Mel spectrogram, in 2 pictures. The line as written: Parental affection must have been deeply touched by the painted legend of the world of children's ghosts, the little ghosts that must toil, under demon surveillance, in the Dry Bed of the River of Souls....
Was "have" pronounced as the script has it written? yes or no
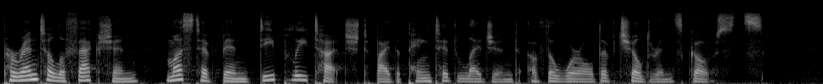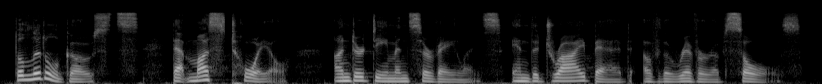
yes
